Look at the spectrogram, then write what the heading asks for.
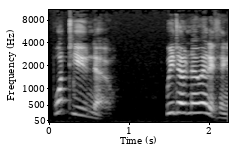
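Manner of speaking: heated sailor arguing; angry retort. Acted. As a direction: push back hard at the bully. Sailor argues with Red Ram.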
